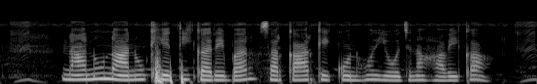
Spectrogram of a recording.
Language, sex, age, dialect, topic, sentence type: Chhattisgarhi, female, 18-24, Eastern, agriculture, question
